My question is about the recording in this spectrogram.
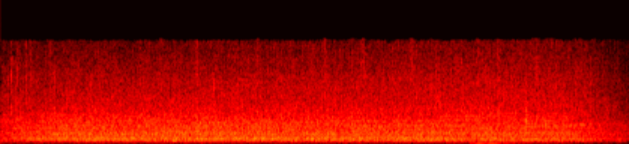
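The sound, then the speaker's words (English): A crowd gives rousing applause during a speech that asks Donald Trump whether he has read the United States Constitution, a dense, unbroken wash of applause holding for several seconds, with a brief voice cutting through near the end before it starts to fade. “Rousing applause, and then he went on to offer his own pocket-sized constitution to Donald Trump.”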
